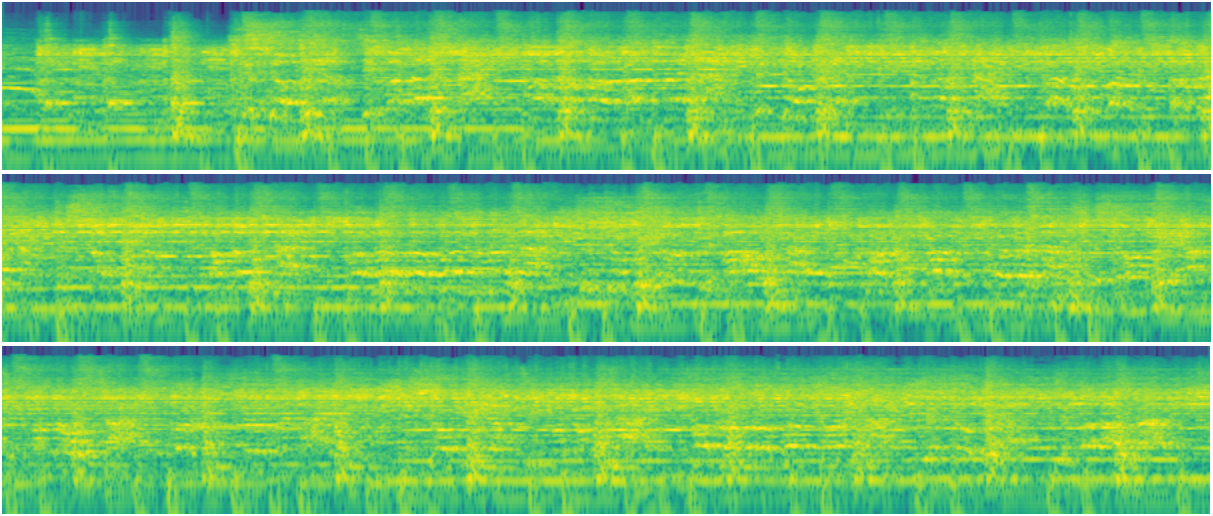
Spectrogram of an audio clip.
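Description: Live rock band playing loud through a club PA: electric guitar, bass guitar and drums, with a man singing into a microphone.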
